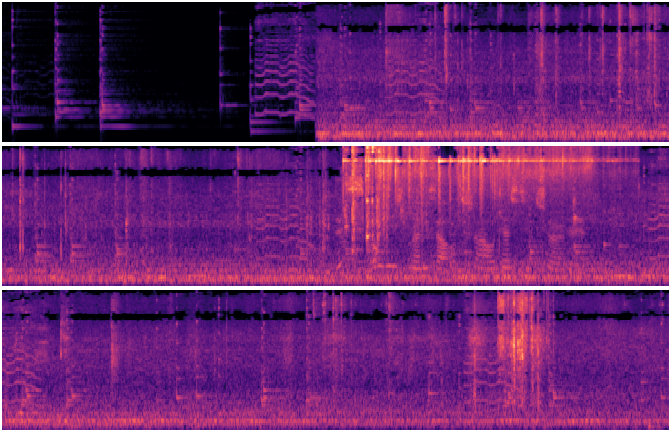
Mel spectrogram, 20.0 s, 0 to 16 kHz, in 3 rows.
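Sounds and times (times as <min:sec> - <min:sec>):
background voices: 0:10.0 - 0:13.0.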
